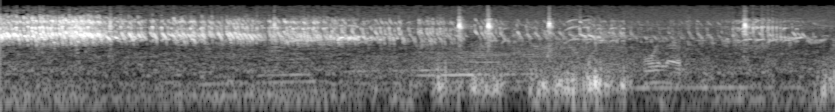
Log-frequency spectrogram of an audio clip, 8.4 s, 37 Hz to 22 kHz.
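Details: Several Short-billed Dowitchers, largely hendersoni subspecies, calling while feeding on floating mud at Point Pelee National Park's Marsh Boardwalk, Ontario, 11 May 2019; loud, fast overlapping high chattering fills the first three seconds, then thins to scattered sharp notes over low background rumble.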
